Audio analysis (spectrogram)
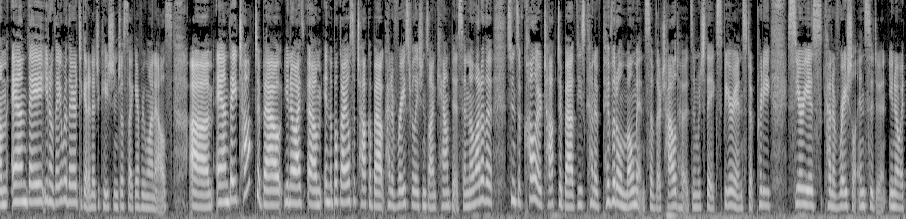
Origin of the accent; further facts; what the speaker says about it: United States; also born or lived in United Kingdom; One is that I was based in the UK. I was on the faculty at the University of London at the time. I'm from the United States.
